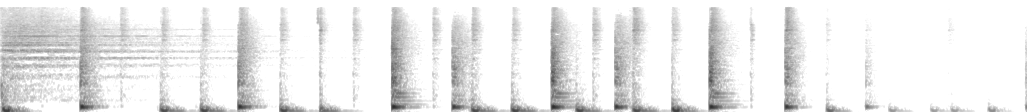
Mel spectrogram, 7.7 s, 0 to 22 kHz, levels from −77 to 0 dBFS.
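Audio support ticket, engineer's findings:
Short glitches at 2.37–2.43 s and 5.61–5.67 s in the music; damaged data in the compressed stream, decoder losing sync and jumping to the next frame header.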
